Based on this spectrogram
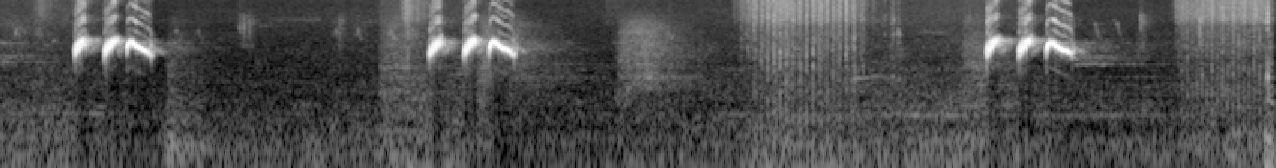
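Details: Caged female red-whiskered bulbul calling loudly to stimulate a male or for pairing: bright slurred whistled notes in quick bursts of two or three, repeated every two to three seconds, with brief soft hiss between phrases.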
